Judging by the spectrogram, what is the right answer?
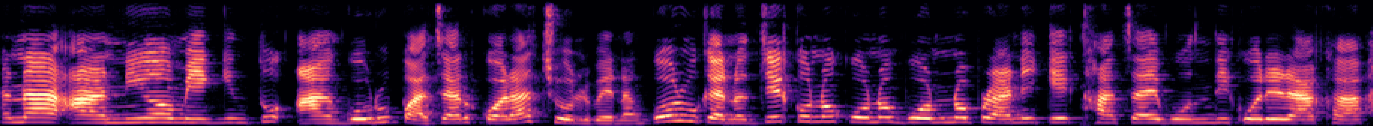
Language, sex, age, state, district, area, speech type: Bengali, female, 30-45, West Bengal, North 24 Parganas, rural, spontaneous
